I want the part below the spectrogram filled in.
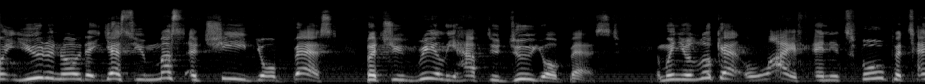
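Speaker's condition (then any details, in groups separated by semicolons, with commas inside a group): No condition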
